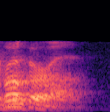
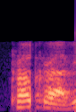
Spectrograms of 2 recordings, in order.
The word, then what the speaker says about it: Prokhorov: We'll go to the pro, Mikhail Progokhov. Did I say that right? You're the Prokhorov. – Prokhorov.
